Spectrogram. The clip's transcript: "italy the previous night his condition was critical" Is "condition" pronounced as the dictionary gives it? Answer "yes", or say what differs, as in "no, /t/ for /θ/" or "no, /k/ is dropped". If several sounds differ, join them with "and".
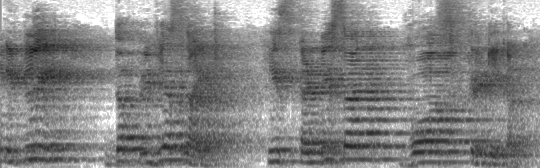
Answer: no, /s/ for /ʃ/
